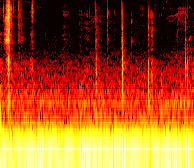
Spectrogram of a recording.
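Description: A few faint, light clicks and taps of fingers handling parts inside an open laptop, over a steady low hum.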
